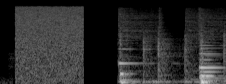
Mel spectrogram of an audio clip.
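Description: A short burst of steady static hiss, like a television losing its signal, that cuts off abruptly after under a second. After a brief silence, music starts about a second in, opening on a held note.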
